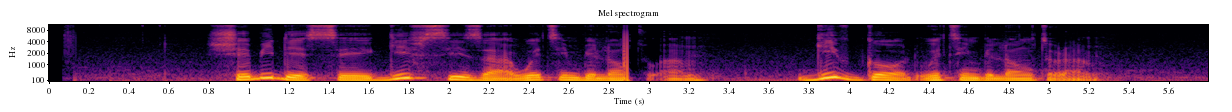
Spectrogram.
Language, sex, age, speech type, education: Nigerian Pidgin, male, 30-45, spontaneous, tertiary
